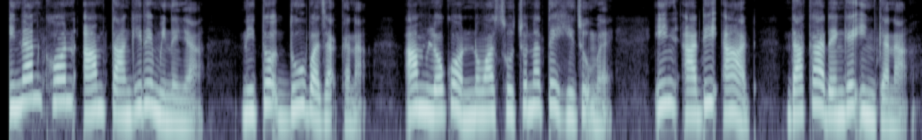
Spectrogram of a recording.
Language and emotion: Santali, neutral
